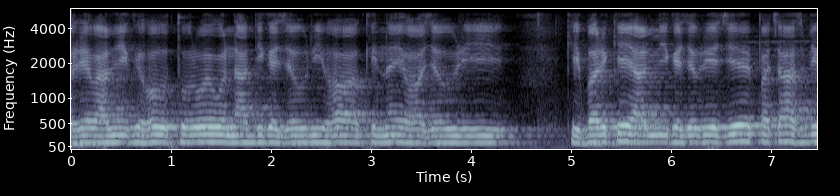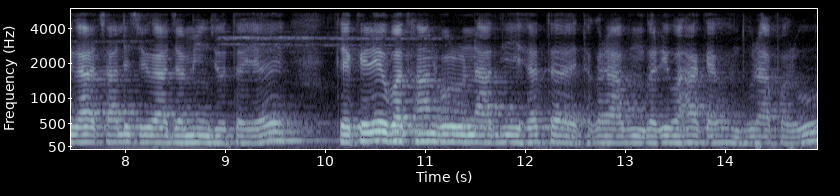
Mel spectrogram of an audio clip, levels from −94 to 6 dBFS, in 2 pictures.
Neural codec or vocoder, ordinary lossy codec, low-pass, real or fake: none; none; 5.4 kHz; real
